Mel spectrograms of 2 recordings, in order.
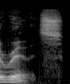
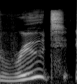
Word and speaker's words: route: Those are all the routes. – We pronounce this word route in Taiwan, but you need to know that it's also pronounced route.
